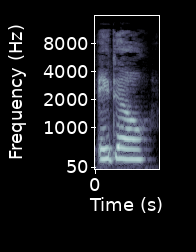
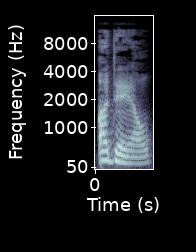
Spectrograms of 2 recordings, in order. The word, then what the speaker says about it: Adele: It's more like Adele with a softer and slightly more British-sounding twist. So while most people say Adele, the local London version is Adele, and she loves when people get it right.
